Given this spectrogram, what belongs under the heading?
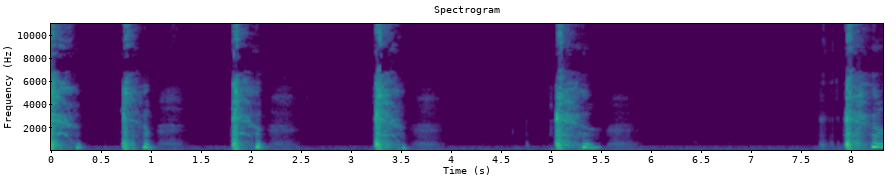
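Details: Female with allergies, sneezing since the previous night: six explosive bursts, each sharp and sudden with a short trailing sound; repeated allergy sneezing.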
